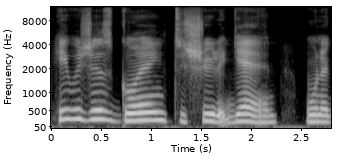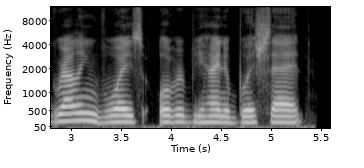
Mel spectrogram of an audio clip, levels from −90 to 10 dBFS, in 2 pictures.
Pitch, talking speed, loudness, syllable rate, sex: 195 Hz, 170 wpm, -15 LUFS, 4.3 syllables/s, female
